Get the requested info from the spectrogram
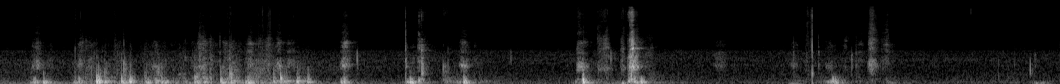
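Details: A playful Maltese dog indoors, panting in quick breathy bursts with soft low snuffles, louder clusters around the first few seconds and again near six seconds, quieter gaps between.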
